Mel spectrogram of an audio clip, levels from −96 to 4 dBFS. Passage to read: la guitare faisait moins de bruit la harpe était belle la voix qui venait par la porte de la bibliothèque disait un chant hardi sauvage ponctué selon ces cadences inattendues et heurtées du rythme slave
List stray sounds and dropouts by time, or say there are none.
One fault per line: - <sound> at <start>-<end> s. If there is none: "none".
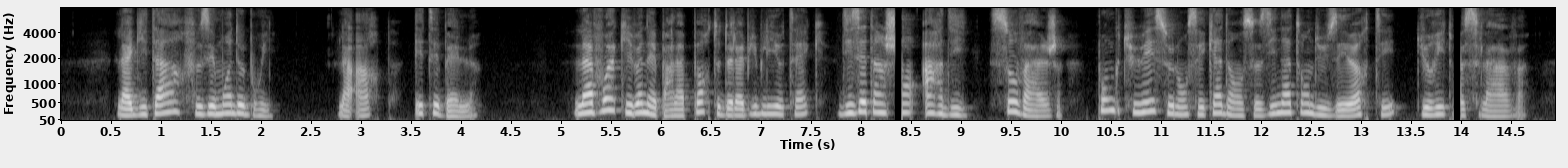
- dropout at 8.3-8.4 s
- dropout at 13.9-14.0 s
